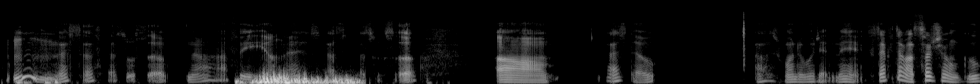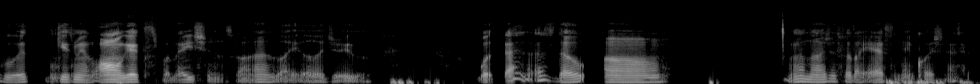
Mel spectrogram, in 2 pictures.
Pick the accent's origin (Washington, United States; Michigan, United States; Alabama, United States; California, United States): Alabama, United States; I'm from small state called you know, small state called Alabama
